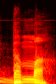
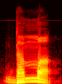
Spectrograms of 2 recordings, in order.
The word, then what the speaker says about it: धम्म: Major rock edict 14th informs about significance of धम्मा। धम्मा मैं कराऊंगा अभी। इन्फॉर्म्स अबाउट सिग्निफिकेंस ऑफ धम्मा। धम्मा की स्पेलिंग देख लेना। प्राकृत में धम्मा बोलते हैं, संस्कृत में धर्मा बोलते हैं।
